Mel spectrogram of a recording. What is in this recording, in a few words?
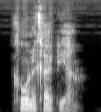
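"cornucopia", Australian English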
